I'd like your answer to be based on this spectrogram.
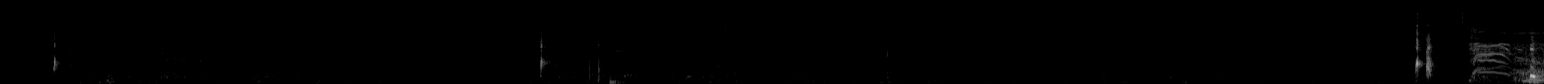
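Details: Baby who also had frequent hiccups in the womb: a few sharp, abrupt little gulping hiccups spaced seconds apart in a quiet room.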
